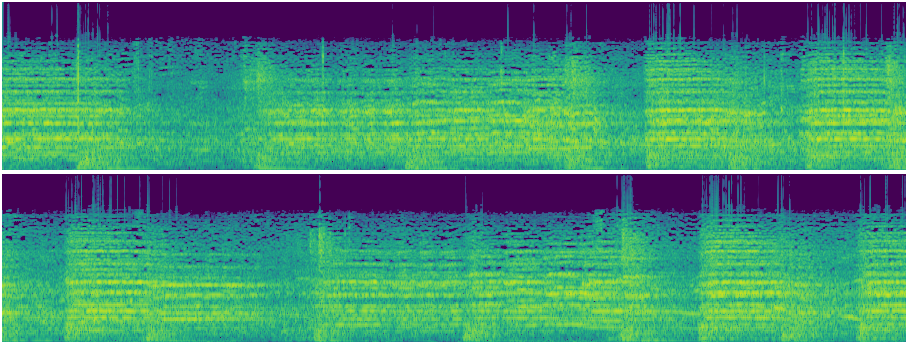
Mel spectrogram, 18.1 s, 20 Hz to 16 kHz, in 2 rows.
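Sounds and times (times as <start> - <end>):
brass instruments holding notes: 0.0 - 1.6, 2.4 - 18.0
heavy drum beats: 0.0 - 1.6, 2.4 - 18.0.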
